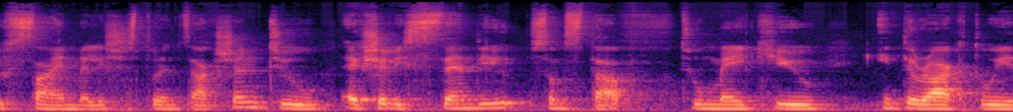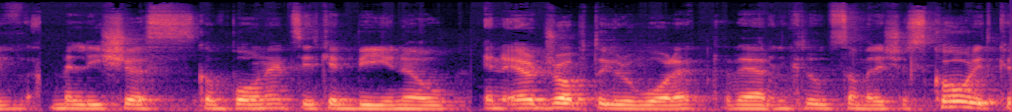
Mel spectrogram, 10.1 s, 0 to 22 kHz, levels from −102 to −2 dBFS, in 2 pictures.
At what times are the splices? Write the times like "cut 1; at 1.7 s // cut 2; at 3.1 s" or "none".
cut 1; at 1.6 s // cut 2; at 3.3 s // cut 3; at 6.0 s // cut 4; at 8.9 s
